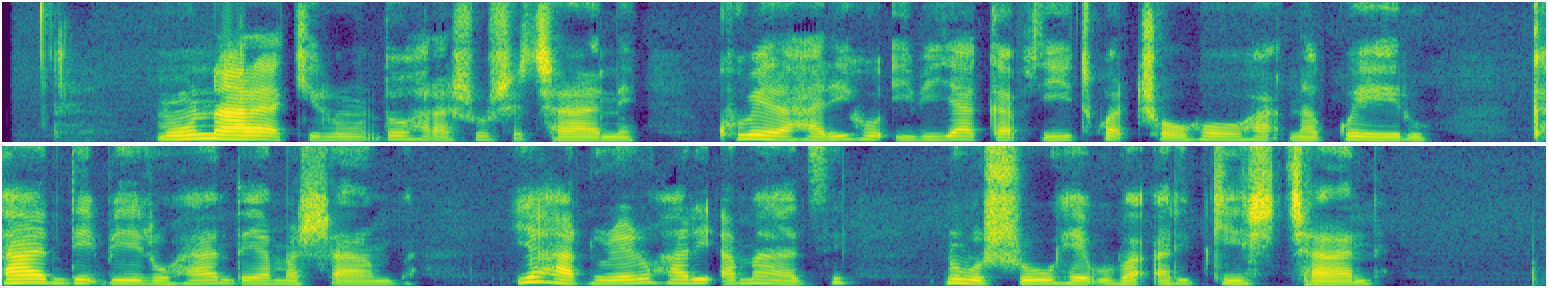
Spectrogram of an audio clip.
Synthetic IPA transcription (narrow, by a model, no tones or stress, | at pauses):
muːn̥haːɾajakʰiɾuːndoɦaɾa̰ʃuʃe̞t͡ʃaːne̞ | kʰuβe̞ːɾaɦaɾiɦo̞ʔiβijaɡa̰vjiːtwat͡ʃo̞ːɦo̞ɦa̰naɡwe̞ːɾu | kʰaːndiβiɾiɾuɦaːnde̞jamaʃaːmba | ijaɦaːn̥huɾe̞ːɾo̞ɦaɾiʔamaːzi | nuβuʃuːɦe̞βṵβaʔaɾibɡiːnʃi̥t͡ʃaːne̞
